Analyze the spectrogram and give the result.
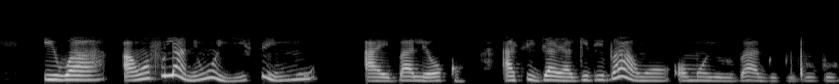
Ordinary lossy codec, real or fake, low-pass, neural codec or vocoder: none; real; 3.6 kHz; none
